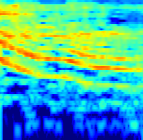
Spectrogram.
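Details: Four-month-old Siberian Husky puppy indoors, talking back because it does not want to come downstairs: a drawn-out harmonic howl falling from high to lower pitch over nearly two seconds, with a person's coaxing voice around it.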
